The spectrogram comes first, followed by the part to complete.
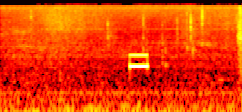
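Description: A mobile phone gives one short keypad-style beep, two notes sounding together, about a second and a half in, over faint room tone. It comes as the call cuts out.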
